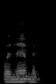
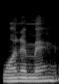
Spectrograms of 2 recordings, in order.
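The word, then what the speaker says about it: Hueneme: Waneme, Port Waneme? Waneme. Yeah. Is that the way you pronounce it? Waneme, yeah.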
